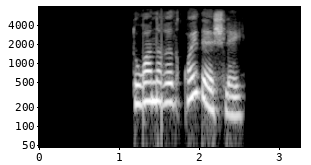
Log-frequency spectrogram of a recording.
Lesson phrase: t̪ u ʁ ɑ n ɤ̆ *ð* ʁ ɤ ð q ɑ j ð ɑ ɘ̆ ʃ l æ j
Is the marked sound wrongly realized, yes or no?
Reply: yes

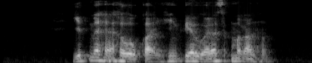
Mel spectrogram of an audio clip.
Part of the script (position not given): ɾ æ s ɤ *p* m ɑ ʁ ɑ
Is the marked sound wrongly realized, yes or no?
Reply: yes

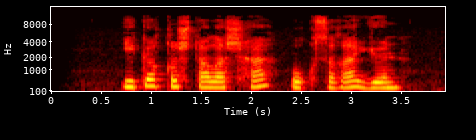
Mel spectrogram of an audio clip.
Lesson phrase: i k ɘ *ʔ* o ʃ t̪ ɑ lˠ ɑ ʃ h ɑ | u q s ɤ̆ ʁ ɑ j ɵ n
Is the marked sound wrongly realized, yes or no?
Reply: yes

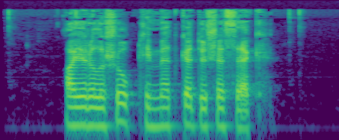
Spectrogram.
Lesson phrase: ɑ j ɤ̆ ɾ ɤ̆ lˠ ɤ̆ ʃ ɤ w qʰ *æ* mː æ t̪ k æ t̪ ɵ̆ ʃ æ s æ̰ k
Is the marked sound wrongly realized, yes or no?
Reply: yes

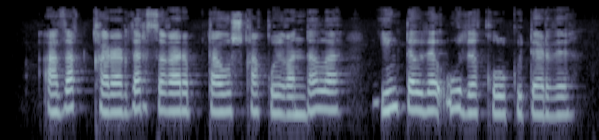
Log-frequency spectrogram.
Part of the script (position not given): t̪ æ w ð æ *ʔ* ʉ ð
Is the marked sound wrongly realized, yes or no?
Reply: no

